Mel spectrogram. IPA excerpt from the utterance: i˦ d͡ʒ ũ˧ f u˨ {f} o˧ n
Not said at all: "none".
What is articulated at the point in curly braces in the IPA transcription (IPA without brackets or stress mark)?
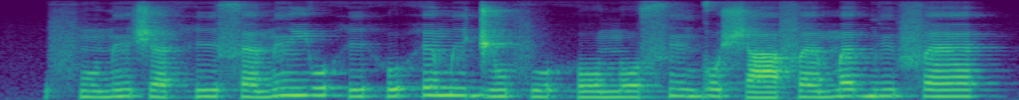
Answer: h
